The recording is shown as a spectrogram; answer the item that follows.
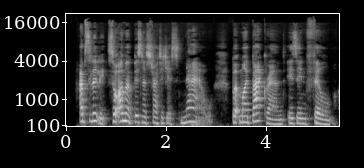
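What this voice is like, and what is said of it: English accent. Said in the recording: “She's Irish, nomadic, and is as confused as everyone else why she has an English accent.”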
